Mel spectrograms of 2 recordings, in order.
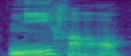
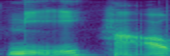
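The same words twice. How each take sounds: First: Ni rises before hao. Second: Ni dips low before hao. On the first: The speaker calls it right. "those changes to a second tone" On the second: The speaker calls it wrong. "which is kind of a bit of a strain"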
